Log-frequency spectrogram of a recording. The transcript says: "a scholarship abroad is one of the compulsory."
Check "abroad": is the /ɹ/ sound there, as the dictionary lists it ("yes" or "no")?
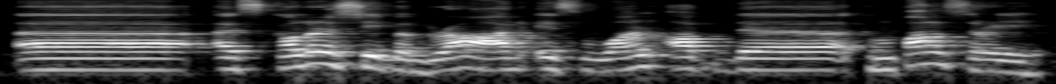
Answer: yes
